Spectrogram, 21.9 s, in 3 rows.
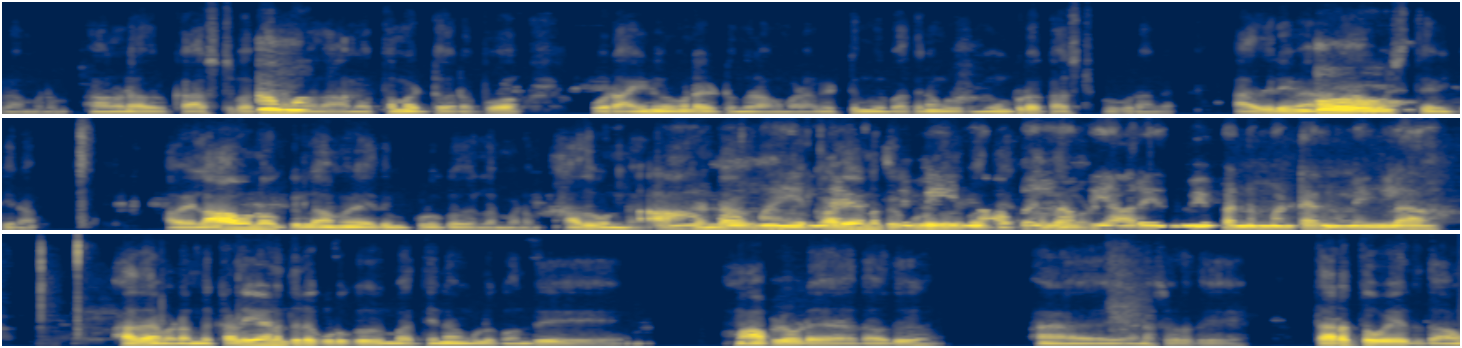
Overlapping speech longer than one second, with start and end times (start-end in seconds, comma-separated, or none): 10.6-12.9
